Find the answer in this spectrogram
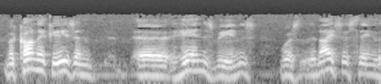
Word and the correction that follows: Heinz: How do you spell it? – Well, it's German, Heinz, you know.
